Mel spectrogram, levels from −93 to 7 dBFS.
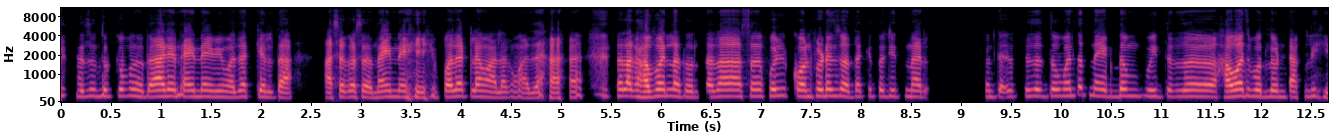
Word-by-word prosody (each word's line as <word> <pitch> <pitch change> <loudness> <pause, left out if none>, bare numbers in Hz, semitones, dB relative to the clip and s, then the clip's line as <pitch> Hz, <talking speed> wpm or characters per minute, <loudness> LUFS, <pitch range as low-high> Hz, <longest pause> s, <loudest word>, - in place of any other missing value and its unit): त्याचं 220 +2 -5
दुःख 225 -1 -6
पण 235 0 -4
होतं 210 -2 -1
अरे 225 +1 +6
नाही 215 -3 +3
नाही 215 0 -1
मी 205 - -2
मजाक 200 +2 -2
केलता. 190 -4 -1 0.4
असं 175 +4 +1
कसं 205 -2 0
नाही 195 +2 +3
नाही 205 -3 -2 0.2
पलटला 215 0 +3
मालक 185 -1 -2
माझा. 180 -1 -5 0.7
त्याला 235 0 +6
घाबरला 225 +2 +4
तो 200 - -2
त्याला 205 +3 0
असं 225 +1 0
फुल 240 +1 +1
कॉन्फिडन्स 230 +2 +2
होता 215 -1 +1
की - - -14
तो 220 - -3
जितणार. 215 -1 -3 0.6
पण 210 - -9
त्या - - -4
त्याच 230 +2 -4
तो 235 - 0
म्हणतात 245 +3 -3
ना 250 - -3
एकदम 230 +1 -2
मी 220 -1 -2
त्याचं 215 -1 0
हवाच 230 +4 +6
बदलून 215 -2 -2
टाकली. 210 +3 -4
215 Hz, 190 wpm, -24 LUFS, 205-230 Hz, 0.7 s, अरे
